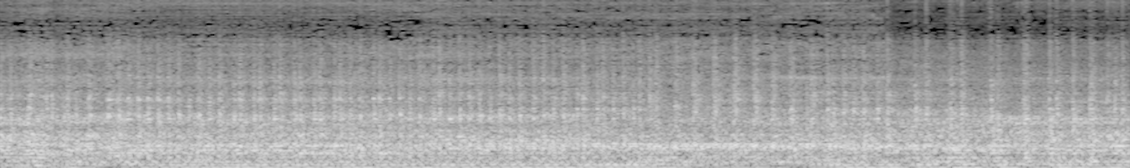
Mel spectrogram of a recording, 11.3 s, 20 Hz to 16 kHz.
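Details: Trabant 601 two-stroke just after a carburetor replacement, started on choke with fuel on reserve: busy, raspy buzz held steady under throttle with no stumbling. It runs properly, though a fuel leak was noticed.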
